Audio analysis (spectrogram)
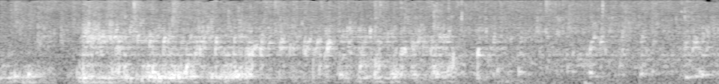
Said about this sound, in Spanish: Corre el agua, las señoras y los niños disfrutaban de sus aguas.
